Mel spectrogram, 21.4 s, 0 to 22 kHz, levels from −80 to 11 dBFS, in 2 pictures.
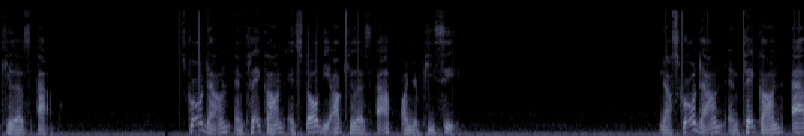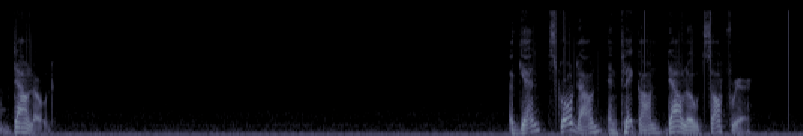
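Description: Word clock ticks run through the audio from 0.11 s to 21.43 s. They are sharp clicks of uneven strength at a steady rate, roughly fifty per second, so about a thousand in all. The receiving device is running on its own clock, not locked to the digital source. The two clocks differ by roughly 0.1 percent. Each time they slip past each other, one sample is dropped or repeated and a tick results.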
